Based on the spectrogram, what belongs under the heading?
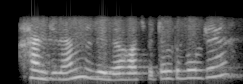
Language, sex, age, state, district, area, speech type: Punjabi, female, 18-30, Punjab, Patiala, rural, conversation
